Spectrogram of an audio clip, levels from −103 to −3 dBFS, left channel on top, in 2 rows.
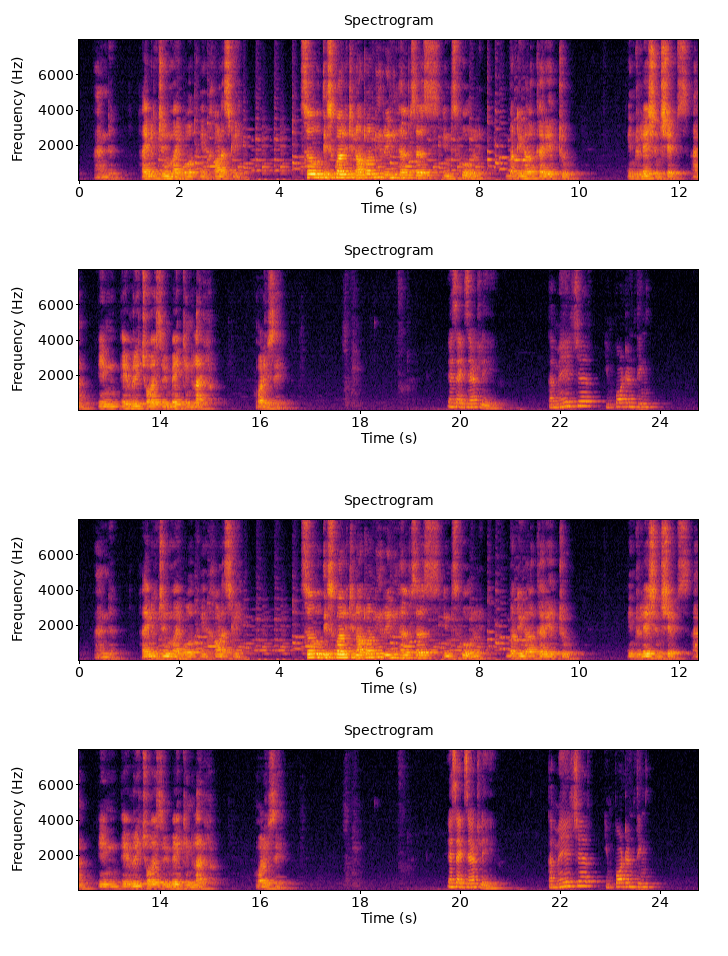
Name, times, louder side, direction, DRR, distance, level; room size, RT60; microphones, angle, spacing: voice 1, 0.3-0.7 1.2-3.3 4.4-8.1 8.5-9.8 11.0-12.5 12.8-15.0 15.9-16.4, equal, 45° left, 0.9 m, -22 dB
sound 1, 1.3-9.1, left 3 dB, 85° left, 0.6 m, -36 dB
voice 2, 19.7-20.9 21.8-23.7, right 3 dB, 40° right, 0.5 m, -29 dB
4.0 x 2.6 x 2.3 m
head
